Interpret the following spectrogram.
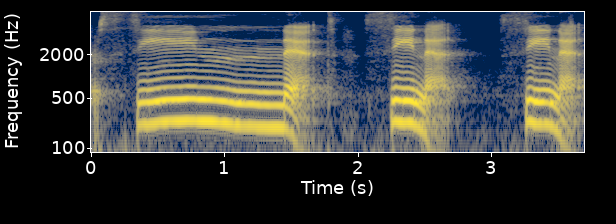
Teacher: I use that that N sound to connect the 2 words together.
